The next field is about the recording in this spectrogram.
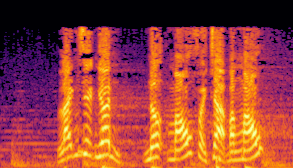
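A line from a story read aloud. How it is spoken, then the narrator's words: Sudden loud shout. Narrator (Vietnamese): đột nhiên có tiếng quát lớn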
